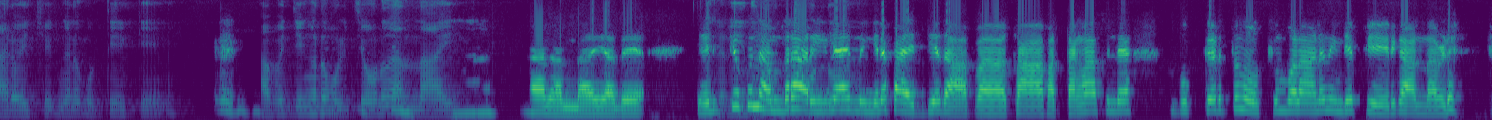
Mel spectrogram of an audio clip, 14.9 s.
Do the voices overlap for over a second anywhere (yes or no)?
yes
